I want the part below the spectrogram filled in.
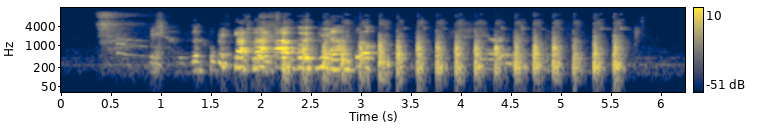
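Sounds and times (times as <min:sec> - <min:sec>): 
speech: 0:00.9 - 0:03.5
laughter: 0:01.0 - 0:03.5
knocking on a door: 0:02.7 - 0:05.7.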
